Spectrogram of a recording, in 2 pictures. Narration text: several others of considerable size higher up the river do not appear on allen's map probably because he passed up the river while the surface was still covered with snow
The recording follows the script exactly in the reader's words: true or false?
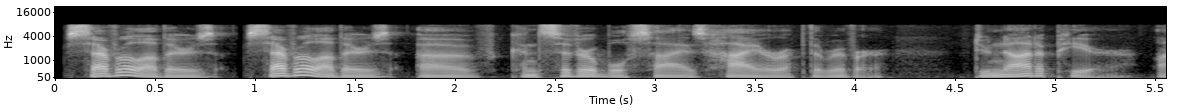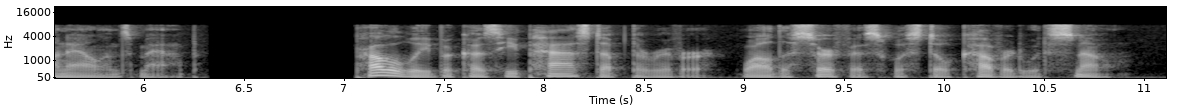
false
